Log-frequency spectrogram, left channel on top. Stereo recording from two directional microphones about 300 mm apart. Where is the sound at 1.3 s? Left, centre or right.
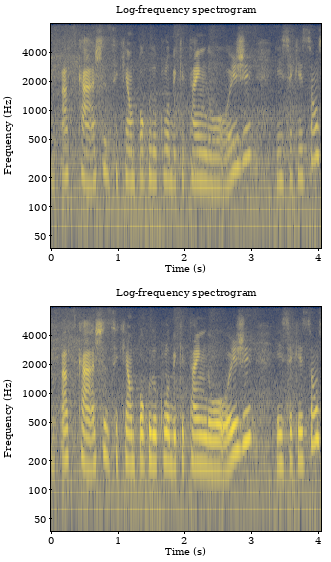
Left.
